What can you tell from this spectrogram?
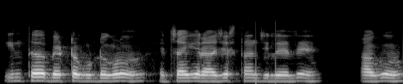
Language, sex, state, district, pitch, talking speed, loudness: Kannada, male, Karnataka, Bijapur, 160 Hz, 120 wpm, -18 LUFS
